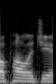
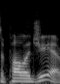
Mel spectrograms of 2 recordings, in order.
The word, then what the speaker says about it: apologia: This is how apologia is actually pronounced. Google it. I mean, that is how it's pronounced. Apologia, right? Yeah. Apologia? I mean, apparently both are. Huh. I only care about drama, I'll be real. Apparently both are correct, so.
